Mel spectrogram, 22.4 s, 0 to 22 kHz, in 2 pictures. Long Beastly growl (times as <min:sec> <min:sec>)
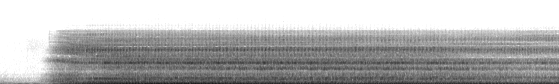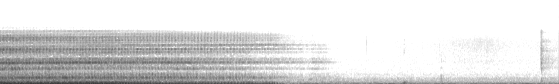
0:01.0 0:17.6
